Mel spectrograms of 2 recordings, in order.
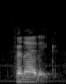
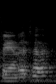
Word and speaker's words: Fanatec: it's um yeah so so yeah and it's pronounced fanatic not fitech well you know actually I don't care you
